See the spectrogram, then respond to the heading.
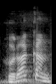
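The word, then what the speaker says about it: Huracán: ładny jest nie wogóle Dobrze wymawiam nazwę tego samochodu chwilą tak się powinno czytać huragan to huragan ale na przykład dzisiaj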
